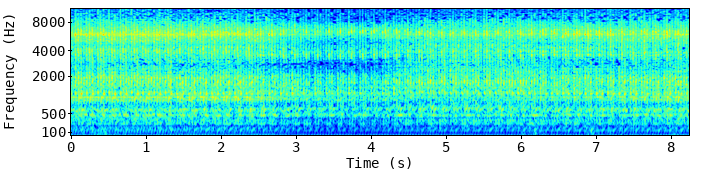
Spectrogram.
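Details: Renault Scenic 2 1.9 dCi diesel, cold start after sitting overnight: sharp, even metallic knock about three per second over idle, loud and constant; owner first suspected an injector but thinks not; engine knock, source unidentified.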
